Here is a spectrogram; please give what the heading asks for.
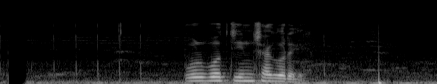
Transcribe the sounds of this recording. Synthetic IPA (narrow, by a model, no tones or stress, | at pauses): puɾbot͡ɕinʃaɡoɾe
